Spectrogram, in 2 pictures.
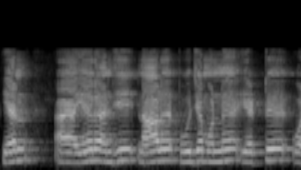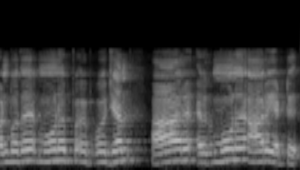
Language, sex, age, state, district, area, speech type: Tamil, male, 45-60, Tamil Nadu, Dharmapuri, rural, read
